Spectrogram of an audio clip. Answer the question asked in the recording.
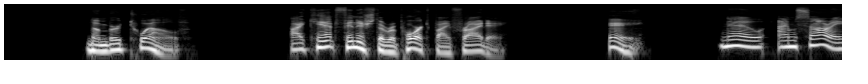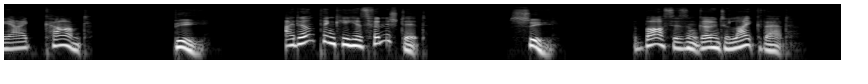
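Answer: C: The boss isn't going to like that.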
